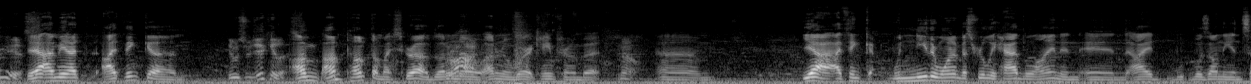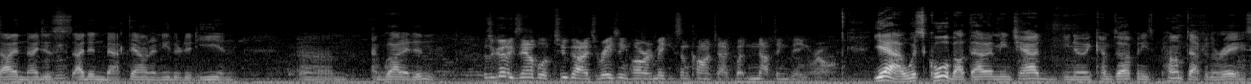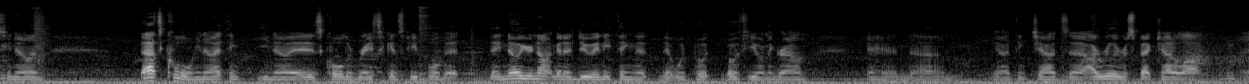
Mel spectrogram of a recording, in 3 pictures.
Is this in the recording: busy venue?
yes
